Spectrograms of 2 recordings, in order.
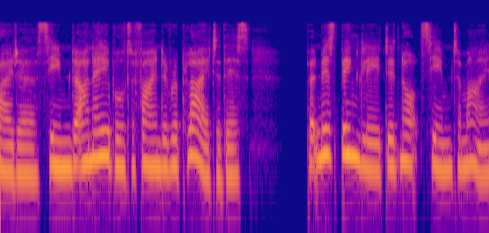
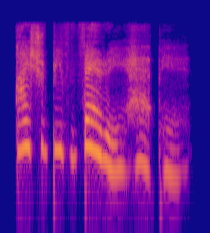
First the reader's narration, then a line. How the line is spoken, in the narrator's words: she went on in a confiding tone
